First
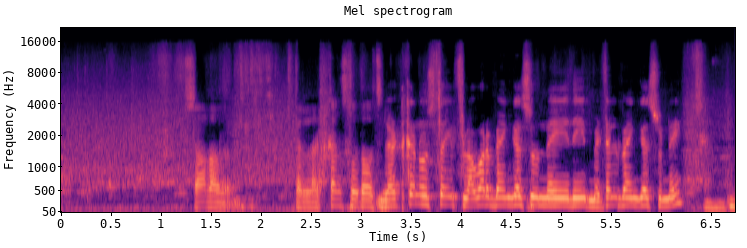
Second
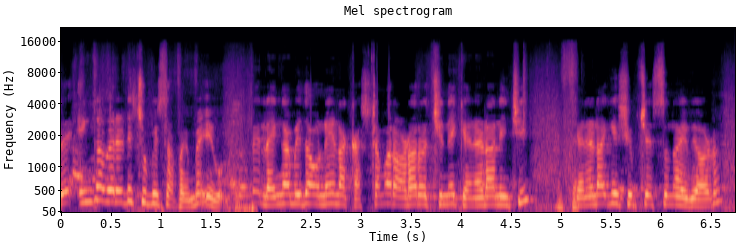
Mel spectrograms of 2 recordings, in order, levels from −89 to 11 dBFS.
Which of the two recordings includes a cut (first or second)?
second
